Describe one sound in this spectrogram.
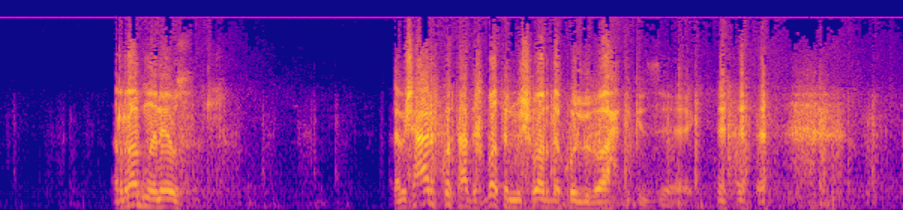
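A man speaks loudly with animation, close by.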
